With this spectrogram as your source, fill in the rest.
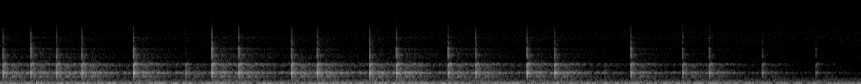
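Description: High heels click steadily on a paved sidewalk and slowly fade.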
